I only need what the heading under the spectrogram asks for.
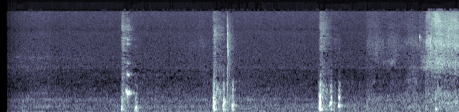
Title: Cough(cat) 猫の咳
